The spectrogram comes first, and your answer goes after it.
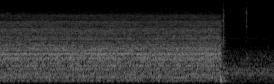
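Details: Rotel RX-802 vintage receiver, FM tuner section under restoration: loud steady interstation rushing hiss for about two seconds, then it drops to near quiet. FM muting is not reliably suppressing it, and there is no stereo indicator light. Cause suspected, not confirmed.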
